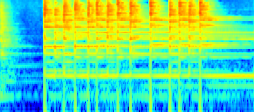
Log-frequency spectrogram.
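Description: A bright cowbell struck in a steady, syncopated Cuban conga comparsa pattern, loud and close, each hit ringing briefly over a low bombo drum and clave accompaniment.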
